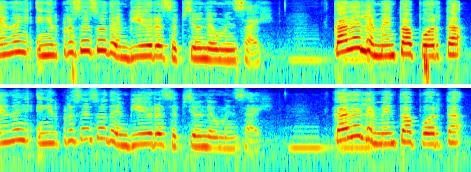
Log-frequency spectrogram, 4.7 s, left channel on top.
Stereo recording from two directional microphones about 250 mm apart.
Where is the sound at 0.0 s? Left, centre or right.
Left.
